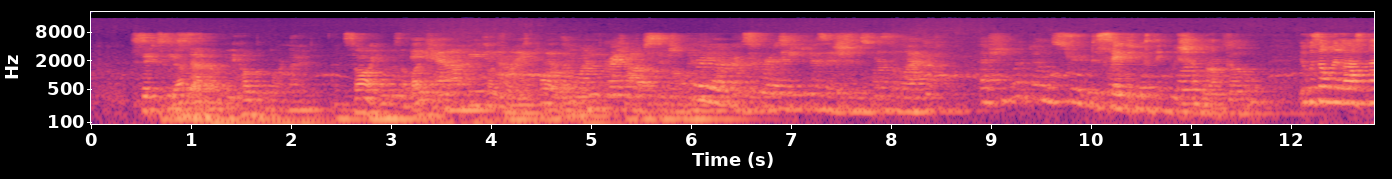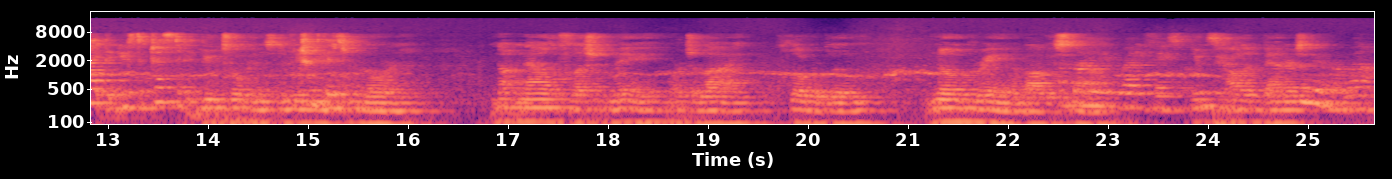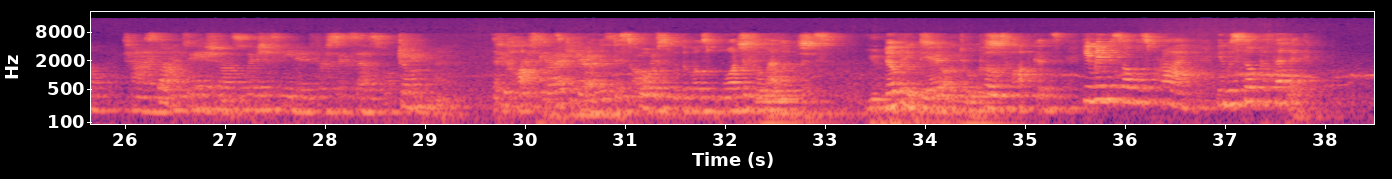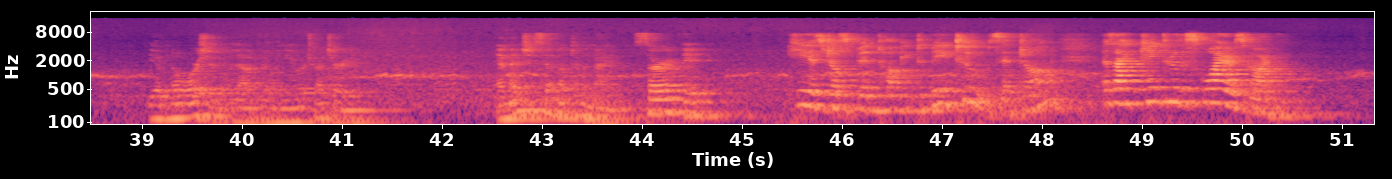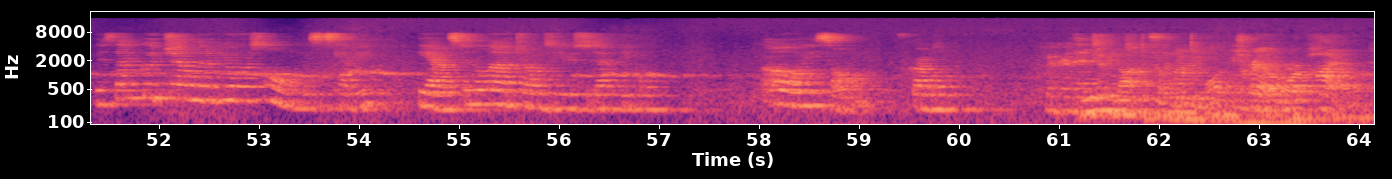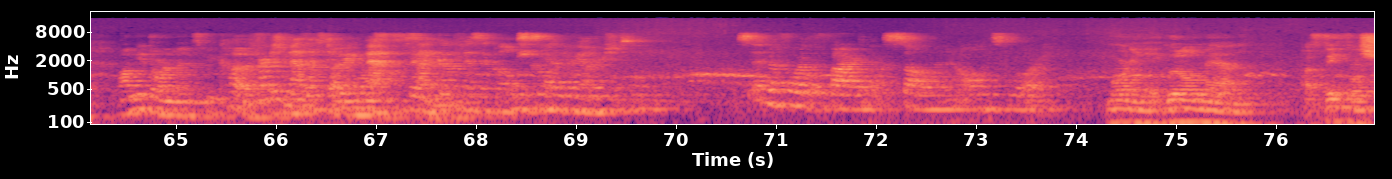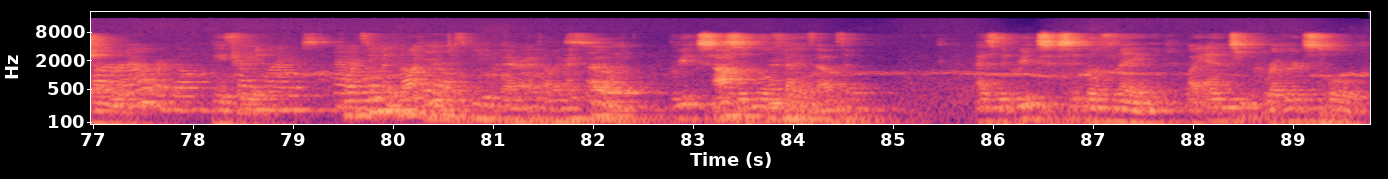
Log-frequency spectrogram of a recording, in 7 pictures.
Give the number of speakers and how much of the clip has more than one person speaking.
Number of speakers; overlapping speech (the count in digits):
6, about 35%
